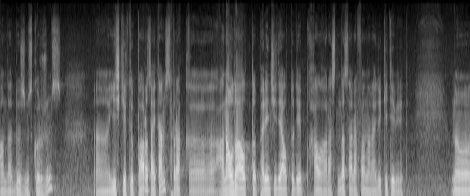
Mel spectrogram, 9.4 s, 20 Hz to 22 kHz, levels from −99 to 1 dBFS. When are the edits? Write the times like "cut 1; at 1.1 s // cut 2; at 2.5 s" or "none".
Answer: none

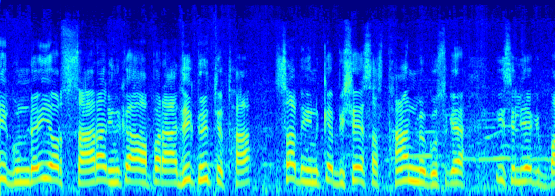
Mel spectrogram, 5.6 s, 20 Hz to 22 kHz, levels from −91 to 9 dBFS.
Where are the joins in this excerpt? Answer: cut 1; at 1.1 s

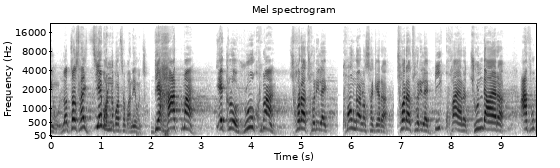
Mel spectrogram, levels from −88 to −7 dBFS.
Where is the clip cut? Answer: cut 1; at 1.9 s // cut 2; at 5.7 s // cut 3; at 6.8 s

